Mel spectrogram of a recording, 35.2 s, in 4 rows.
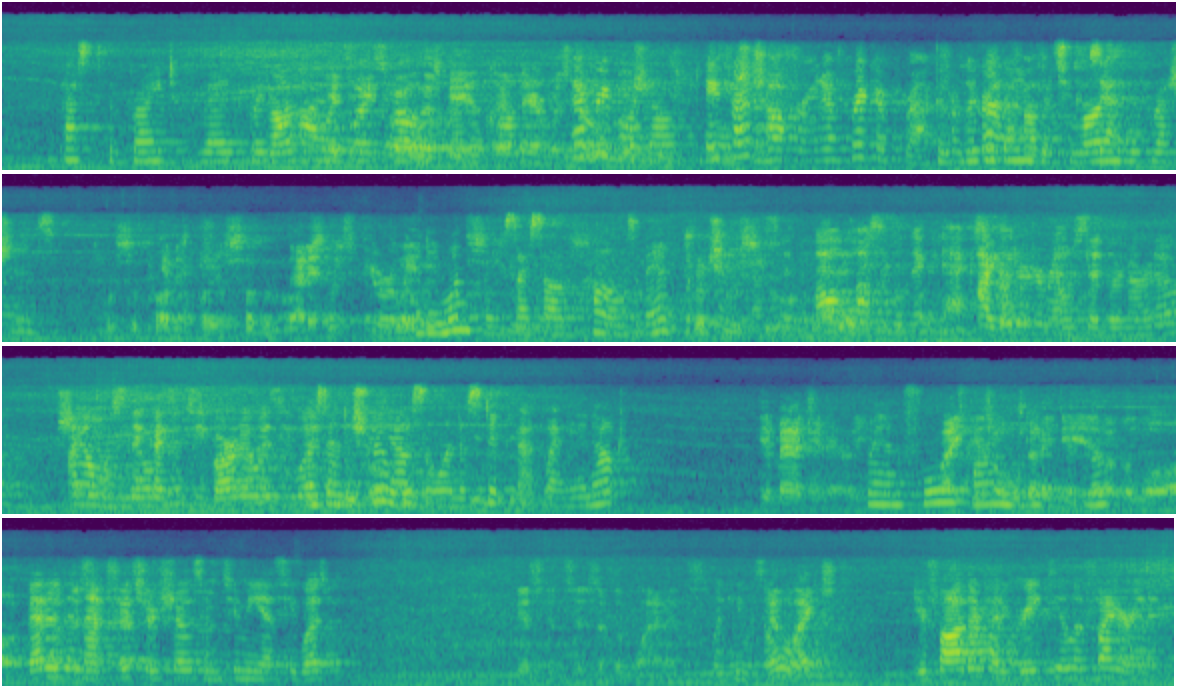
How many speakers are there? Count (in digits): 5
